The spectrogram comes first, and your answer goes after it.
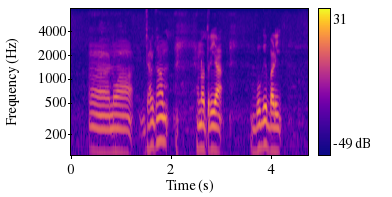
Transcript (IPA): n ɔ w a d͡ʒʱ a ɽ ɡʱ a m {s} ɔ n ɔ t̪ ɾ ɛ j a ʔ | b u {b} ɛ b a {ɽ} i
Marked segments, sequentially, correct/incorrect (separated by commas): incorrect, incorrect, correct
